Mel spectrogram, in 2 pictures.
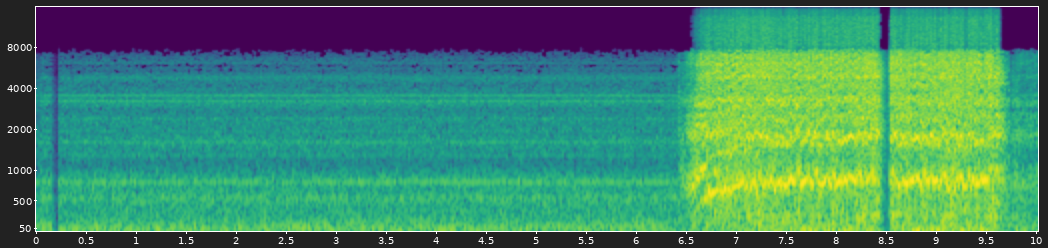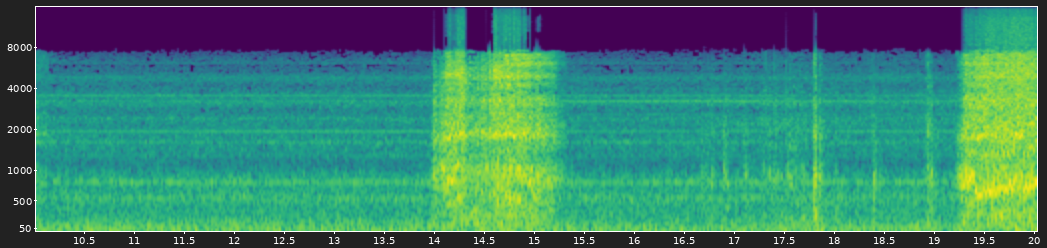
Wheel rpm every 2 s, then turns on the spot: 0, 0, 0, 130, 130, 0, 10, 40, 0, 60.
none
